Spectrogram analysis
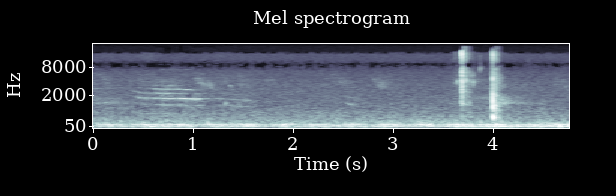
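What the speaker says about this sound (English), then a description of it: "You hear my cat? Do you hear her?" A pet cat lets out one faint, short meow early on in a quiet indoor room, followed by two sharp clicks near the end over a low background hum.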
